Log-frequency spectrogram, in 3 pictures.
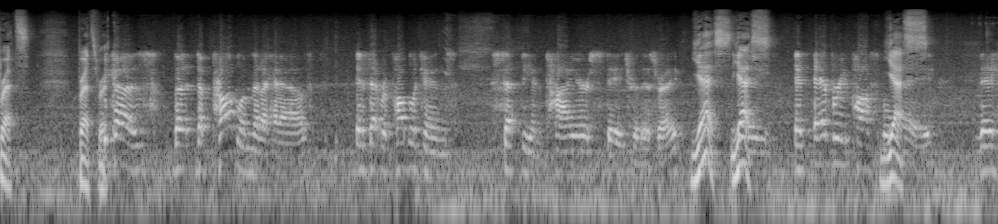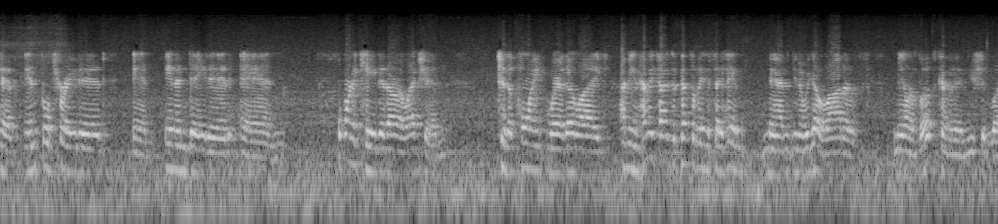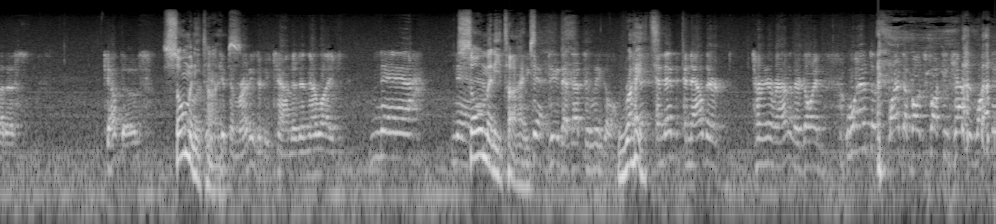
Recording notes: Various callers, including usual guests and others call in to discuss their feelings and frustrations. Music keeps playing....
